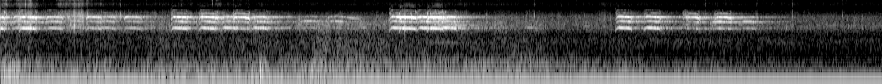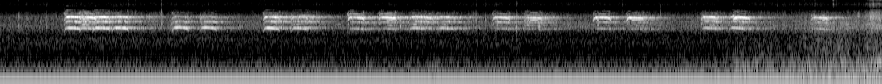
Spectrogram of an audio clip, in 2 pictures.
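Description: Small bird calls: clusters of short, repeated call notes, pausing for a couple of seconds about halfway through, over a low wind rumble on the microphone at the start and again near the end.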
